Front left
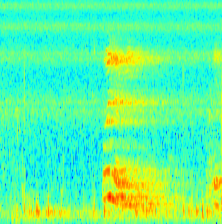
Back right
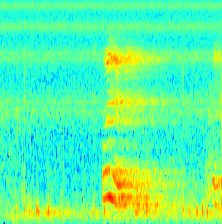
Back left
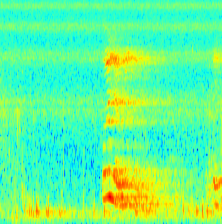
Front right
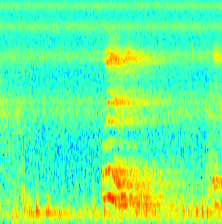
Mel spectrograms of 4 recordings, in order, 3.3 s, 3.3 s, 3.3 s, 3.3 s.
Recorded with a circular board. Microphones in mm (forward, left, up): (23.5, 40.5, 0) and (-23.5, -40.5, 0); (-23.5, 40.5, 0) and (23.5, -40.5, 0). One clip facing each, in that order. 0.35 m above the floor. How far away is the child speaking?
About 4.5 m.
